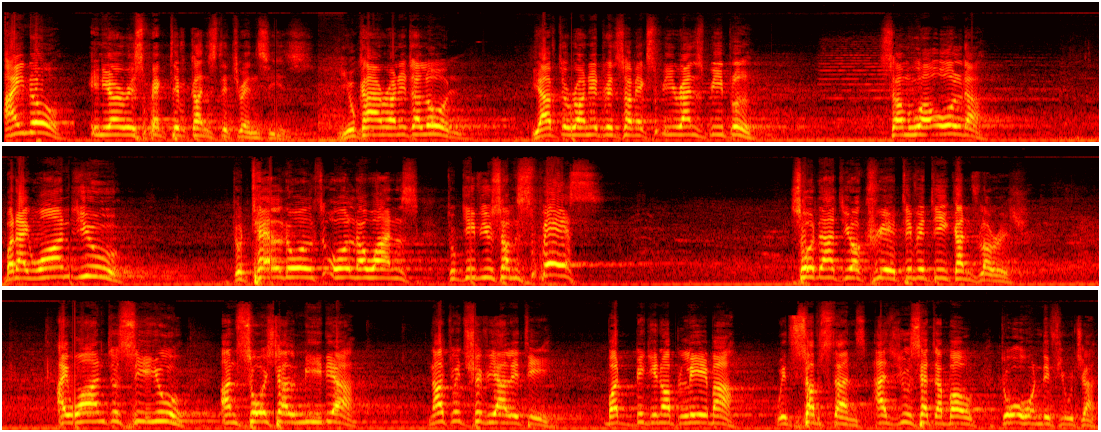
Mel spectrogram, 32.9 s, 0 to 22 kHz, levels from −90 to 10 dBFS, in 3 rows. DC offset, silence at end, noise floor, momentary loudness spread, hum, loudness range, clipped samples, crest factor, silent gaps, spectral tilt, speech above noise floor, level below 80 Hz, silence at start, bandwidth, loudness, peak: under 0.1%; 0 s; -47 dBFS; 17 LU; none; 3 LU; under 0.1%; 18 dB; none; -4 dB/octave; 26 dB; -46 dBFS; 0 s; 16 kHz; -21 LUFS; -6 dBFS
